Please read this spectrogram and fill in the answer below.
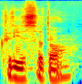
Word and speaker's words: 그리스도: 그리스도 이게 어려워요. 그래서 어떤 분들은 보면 말씀을 할 때에 그리도께서 뭐 이래 돼요. 그리도께서 그리도가 누구야? 그리스도. 그래서 도를 약간 늦게 발음한다고 생각하면 발음하기가 좋습니다. 그리스라는 나라가 있잖아요. 그리스도. 음. 그러면 바람이 쉽습니다.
